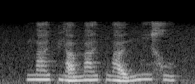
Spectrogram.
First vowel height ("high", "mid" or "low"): low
